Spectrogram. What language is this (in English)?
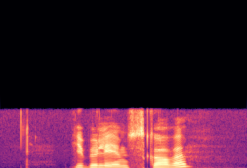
Norwegian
